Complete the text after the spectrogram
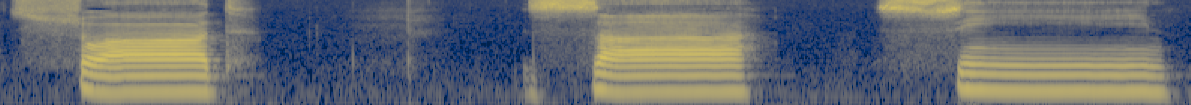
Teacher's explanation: یہ زبان کی نوک اور دونوں دانتوں کے اندرونی کنارے سے ادا ہوتے ہیں · ان کو بولتے وقت، پڑھتے وقت سیٹی کی آواز آتی ہے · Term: سیٹی والے حروف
